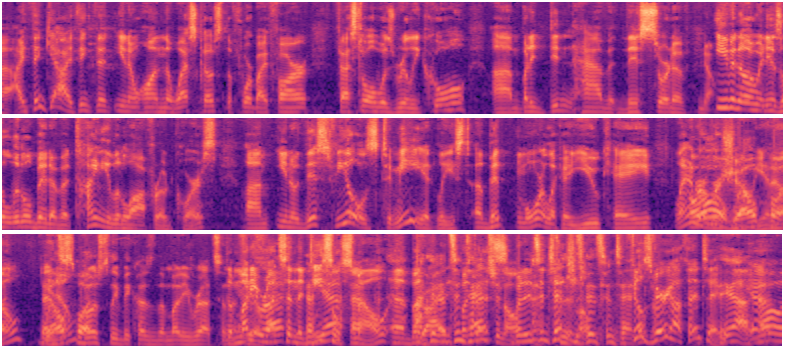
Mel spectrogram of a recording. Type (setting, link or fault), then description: setting, busy venue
